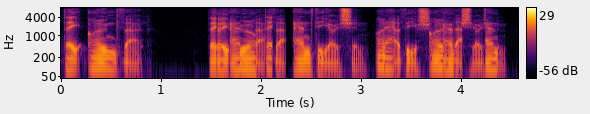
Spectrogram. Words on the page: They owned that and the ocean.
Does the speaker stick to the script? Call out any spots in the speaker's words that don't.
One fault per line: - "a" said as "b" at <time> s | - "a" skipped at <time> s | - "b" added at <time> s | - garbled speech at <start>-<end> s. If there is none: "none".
- garbled speech at 1.5-2.3 s
- garbled speech at 3.1-4.5 s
